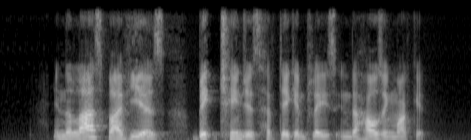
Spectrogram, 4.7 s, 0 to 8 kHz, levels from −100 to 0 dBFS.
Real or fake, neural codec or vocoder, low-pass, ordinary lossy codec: fake; codec, 16 kHz, 0.4 kbps, LongCat-Audio-Codec; 7.2 kHz; none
